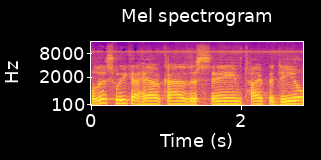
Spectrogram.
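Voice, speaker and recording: The man's dark, mellow tone comes at a moderate pace. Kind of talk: casual vlog intro to camera. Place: workshop.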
